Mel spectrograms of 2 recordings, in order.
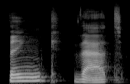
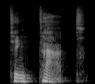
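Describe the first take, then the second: First: The words start with dental th sounds. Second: The words start with stop t sounds. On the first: "Initial dental consonant" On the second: "pronounced as alveolar stops like"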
